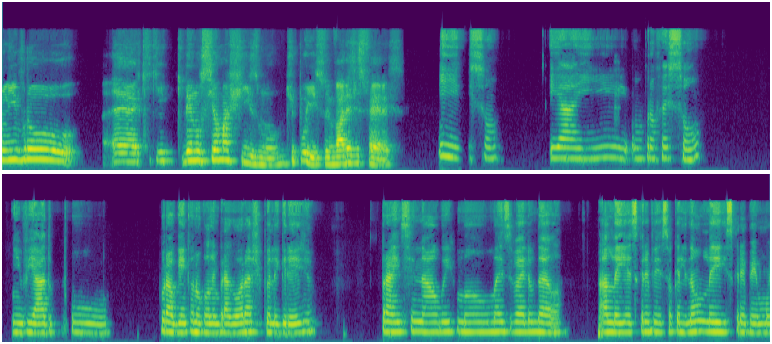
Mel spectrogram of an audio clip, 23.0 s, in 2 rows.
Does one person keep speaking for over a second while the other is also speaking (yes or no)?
no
